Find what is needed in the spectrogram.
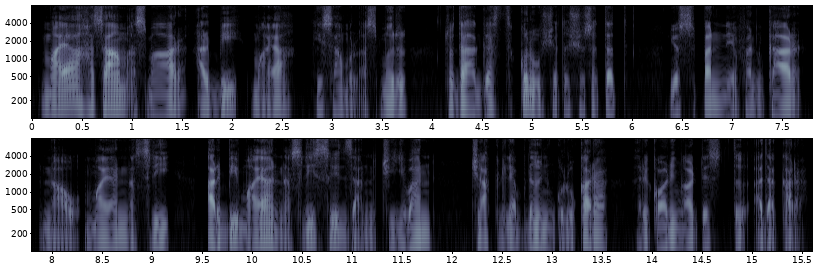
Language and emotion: Kashmiri, neutral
